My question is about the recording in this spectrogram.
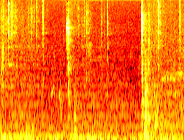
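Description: A few faint, brief smacks and clicks as one woman kisses another on the cheeks: one at the start, one just under a second in, and a stronger one near the end.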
